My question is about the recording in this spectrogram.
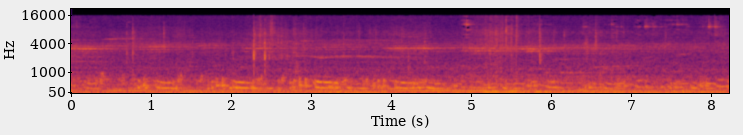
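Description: Several domestic pigeons cooing at once, their low calls overlapping without a break.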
